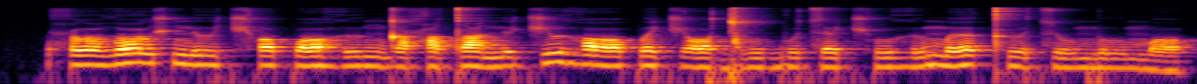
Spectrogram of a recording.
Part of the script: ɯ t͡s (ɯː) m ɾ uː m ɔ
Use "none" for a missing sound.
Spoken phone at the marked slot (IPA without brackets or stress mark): uː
